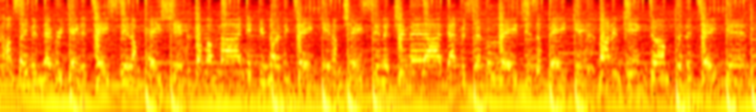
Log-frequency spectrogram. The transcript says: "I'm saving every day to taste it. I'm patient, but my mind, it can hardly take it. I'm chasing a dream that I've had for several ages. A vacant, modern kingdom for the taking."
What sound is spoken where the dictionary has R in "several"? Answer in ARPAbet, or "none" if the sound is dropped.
R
